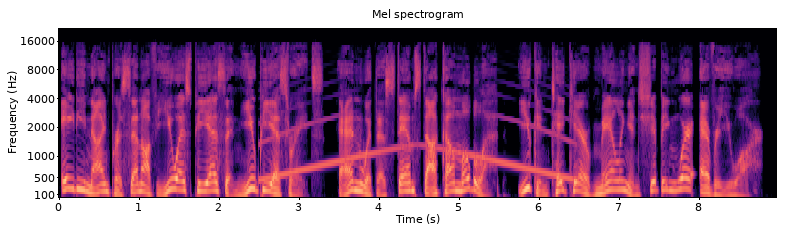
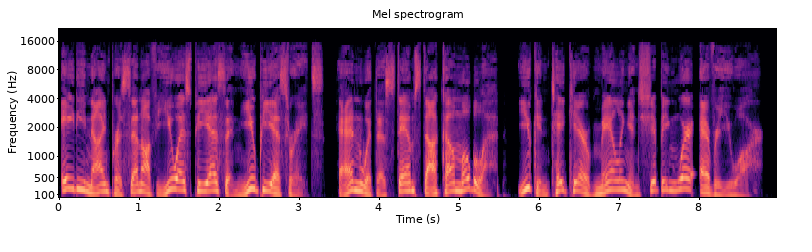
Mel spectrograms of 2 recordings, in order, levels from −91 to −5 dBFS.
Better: second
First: siren; noticeable; from 2.5 to 6.5 s; peak 9 dB below the speech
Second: none

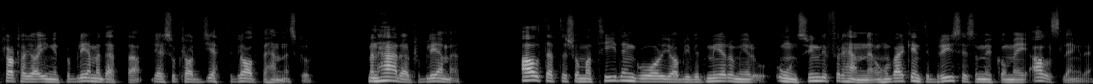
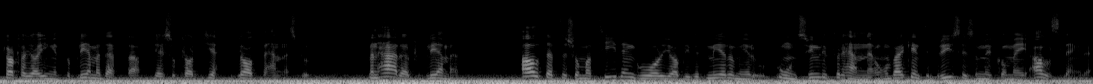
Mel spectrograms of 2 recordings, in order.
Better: first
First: none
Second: low rumble; loud; throughout; 2 dB below the speech

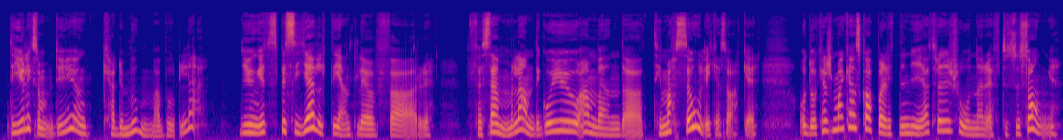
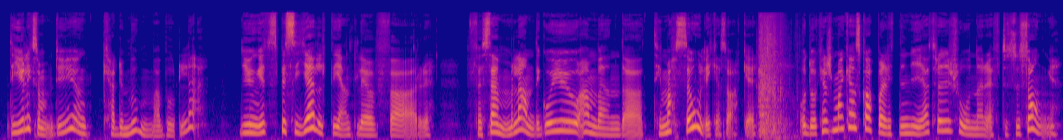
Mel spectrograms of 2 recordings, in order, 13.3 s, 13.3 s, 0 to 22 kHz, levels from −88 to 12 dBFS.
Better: first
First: none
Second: footsteps; noticeable; at 9.5 s; peak 4 dB below the speech

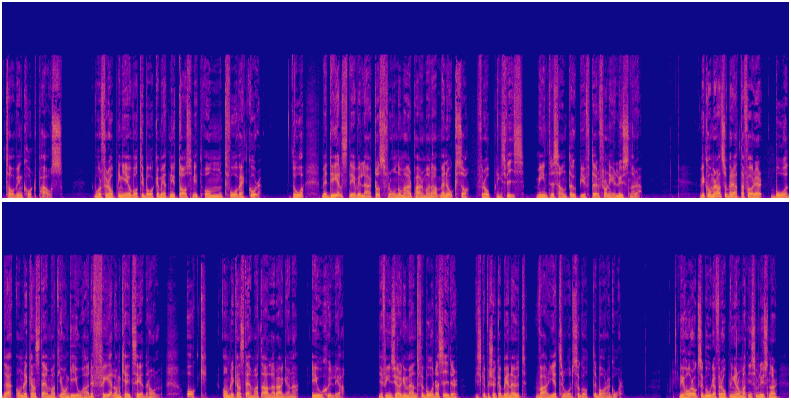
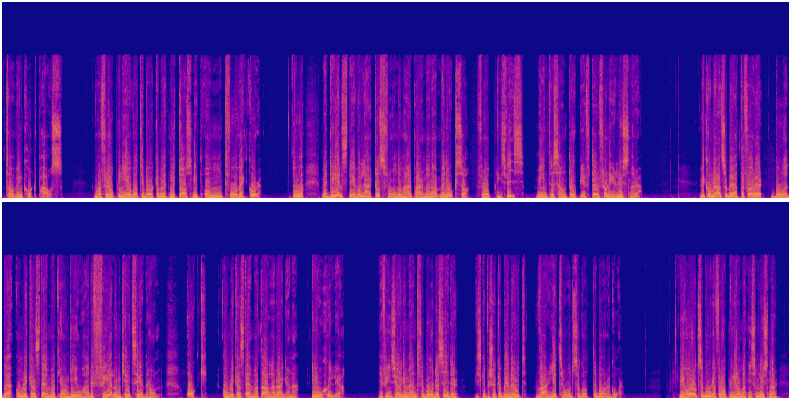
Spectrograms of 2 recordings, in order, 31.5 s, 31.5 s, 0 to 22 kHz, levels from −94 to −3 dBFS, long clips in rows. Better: first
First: none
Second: distortion; heavy; 15% of the sound clipped

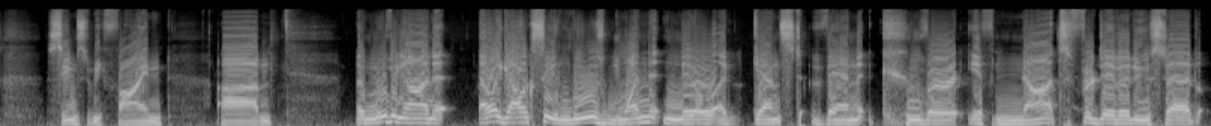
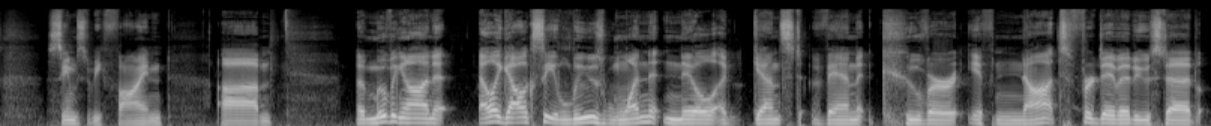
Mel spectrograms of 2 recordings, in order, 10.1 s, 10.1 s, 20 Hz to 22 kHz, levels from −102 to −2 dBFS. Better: second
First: distortion; heavy; 6 dB below the speech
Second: none

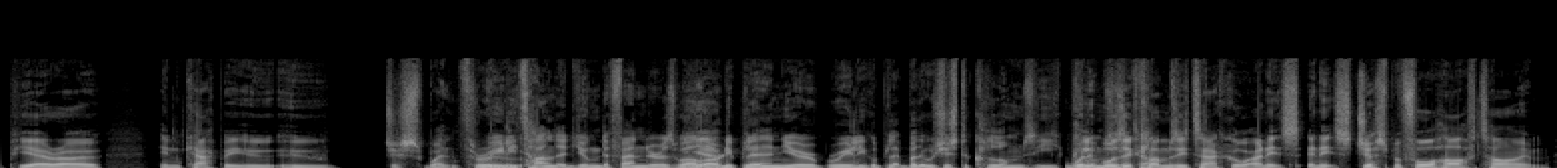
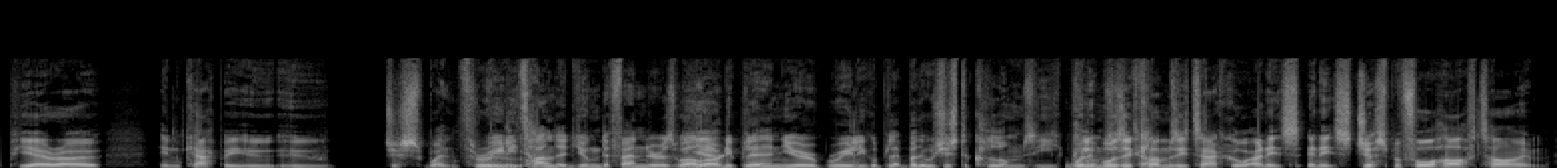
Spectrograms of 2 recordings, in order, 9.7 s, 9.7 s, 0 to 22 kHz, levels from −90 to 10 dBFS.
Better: first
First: none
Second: thin; somewhat; fading below 400 Hz

